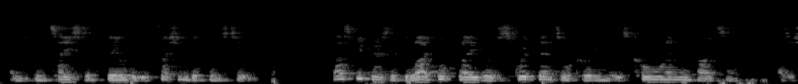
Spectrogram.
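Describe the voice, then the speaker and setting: A man's voice: lowish voice, warm tone. A man announcing in 1940s radio style, with polished, salesmanlike delivery. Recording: muffled sound in echoey room.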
